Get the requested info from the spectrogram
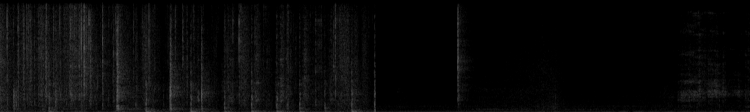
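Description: A knife cutting through the crisp thin crust of a baked Flammkuchen on baking paper: a rapid run of crackling and crunching that stops abruptly about four seconds in. After it, a single click and a brief faint rustle near the end.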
